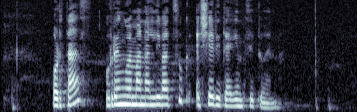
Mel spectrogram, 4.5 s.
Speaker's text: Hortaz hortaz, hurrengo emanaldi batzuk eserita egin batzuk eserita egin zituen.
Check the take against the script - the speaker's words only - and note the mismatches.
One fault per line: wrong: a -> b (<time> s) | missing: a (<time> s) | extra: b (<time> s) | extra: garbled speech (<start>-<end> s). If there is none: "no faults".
missing: hortaz (1.0 s)
missing: batzuk eserita egin (3.1 s)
